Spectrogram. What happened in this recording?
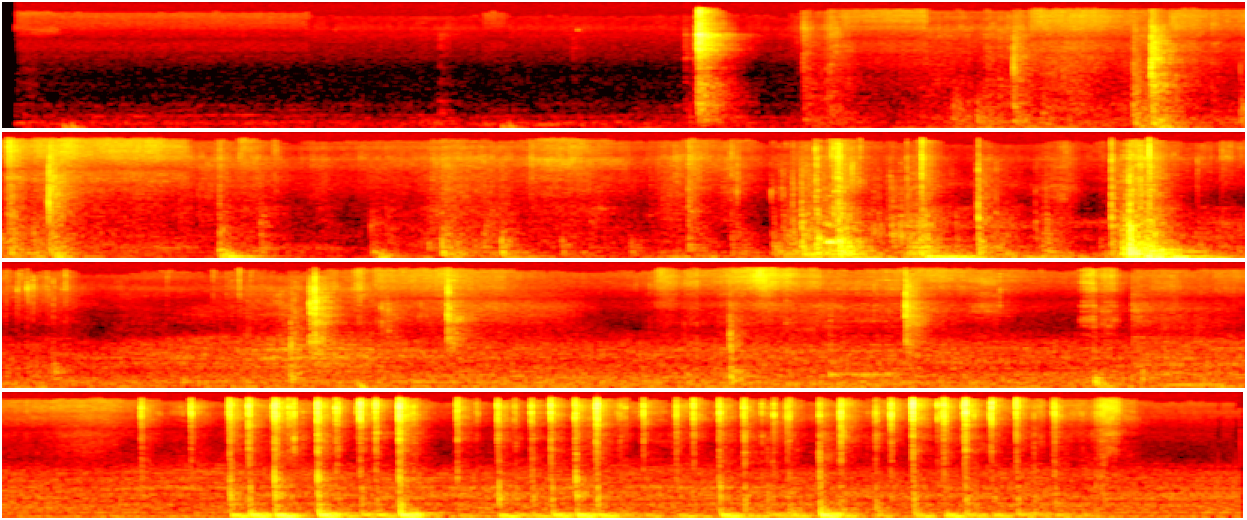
I used the light switch and went to the window. Before I reached the window, I had to move my chair slightly to the side. I opened the window, and the curtains moved as I did so. Next, I typed on my laptop keyboard. Meanwhile, I could hear noise and cars outside.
